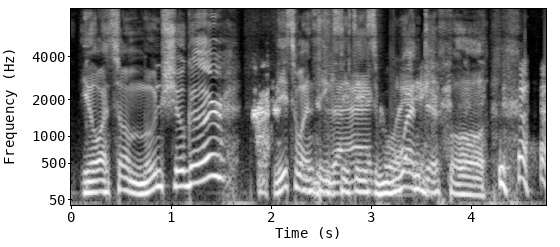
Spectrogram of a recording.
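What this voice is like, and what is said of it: Faltering put-on accent. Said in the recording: “I don't know where my accent kind of went.”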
